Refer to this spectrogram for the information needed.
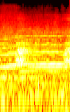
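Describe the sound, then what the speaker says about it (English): Dogs at home giving a couple of short, muffled barks and yips, fairly faint and distant, with a steady tonal hum underneath. "they go bark, bark, and it's very loud"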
